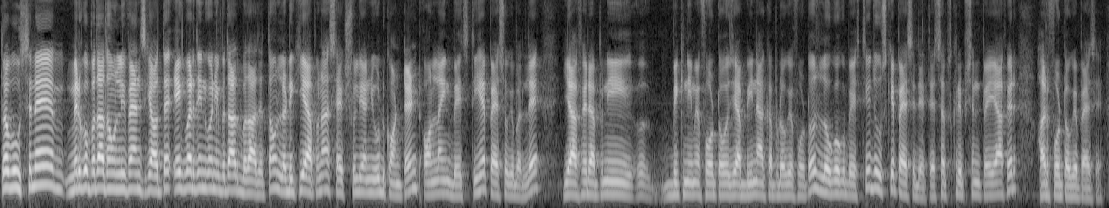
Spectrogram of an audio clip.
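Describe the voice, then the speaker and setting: A young man who makes travel videos chats as a podcast guest, telling stories from his trips casually and frankly. He's lively, calls the listener "brother," and speaks fairly quickly in a medium-pitched voice with hardly any pauses.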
